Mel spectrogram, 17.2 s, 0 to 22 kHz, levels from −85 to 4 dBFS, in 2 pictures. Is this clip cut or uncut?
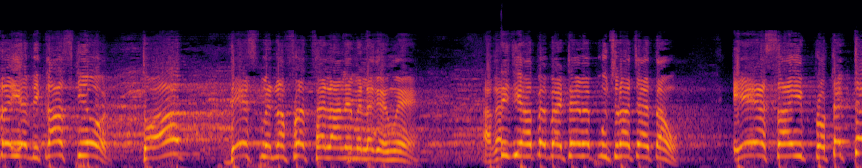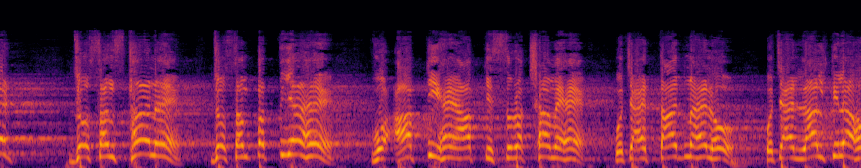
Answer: cut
